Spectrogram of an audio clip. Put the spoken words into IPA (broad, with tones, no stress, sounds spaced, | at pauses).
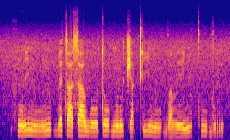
f ũ˨ ɾ i˦ n uː˨ n u˦ ɡ͡b ɛ˦ t a˦˨ s aː˦ w oː˨ t oː˦ ɡ ũ˦ ɾ u˦ t͡ʃ a˨ kʼ i˦ n uː˨ ɡʷ a˨ β eː˨ ɲ o˦ kʰ uː˦ ɡ u˨ r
